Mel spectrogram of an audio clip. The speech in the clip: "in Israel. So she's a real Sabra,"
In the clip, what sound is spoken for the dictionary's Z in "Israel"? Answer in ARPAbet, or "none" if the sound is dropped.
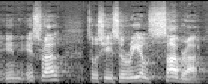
S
